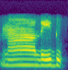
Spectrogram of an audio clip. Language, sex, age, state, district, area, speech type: Telugu, female, 30-45, Telangana, Hanamkonda, rural, conversation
